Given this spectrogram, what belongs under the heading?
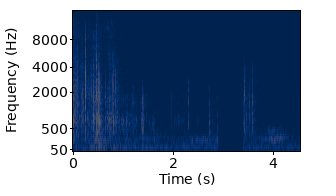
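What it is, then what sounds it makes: Newsprint newspaper pages being turned. Fingertips with long nails turn the thin pages of an open newsprint newspaper and fold them over. Bright, crisp crinkling and rustling bursts come first, then fade into soft scraping, followed by a brief silence and another crinkle as a page is folded.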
